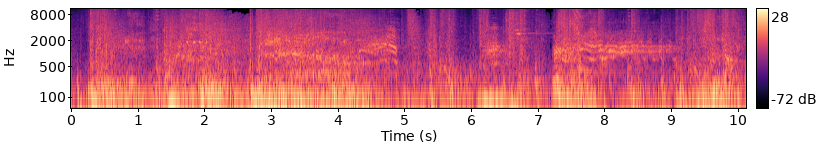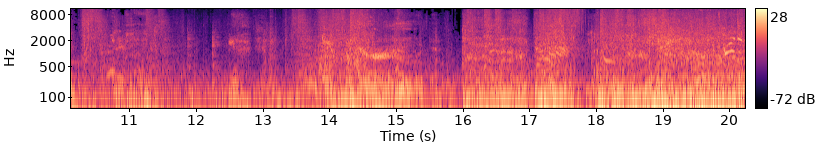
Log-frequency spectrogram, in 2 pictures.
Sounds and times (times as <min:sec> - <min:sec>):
Speech: 0:19.8 - 0:20.2.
